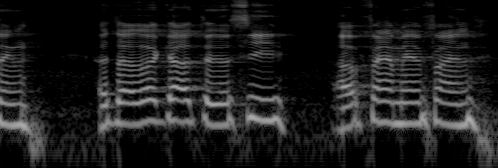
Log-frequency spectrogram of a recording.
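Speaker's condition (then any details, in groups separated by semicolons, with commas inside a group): ALS; onset left hand and arm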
